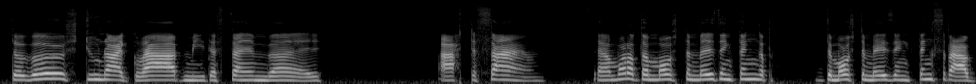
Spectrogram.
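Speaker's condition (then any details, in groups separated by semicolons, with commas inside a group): Profound deafness; no vibration felt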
